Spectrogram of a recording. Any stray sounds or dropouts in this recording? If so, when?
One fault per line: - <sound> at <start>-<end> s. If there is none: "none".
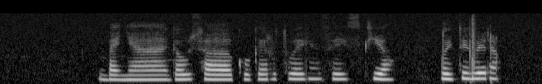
none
